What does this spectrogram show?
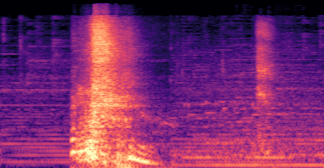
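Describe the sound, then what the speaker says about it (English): One loud, close sneeze bursts out sharply, followed by a brief, softer exhale or sniff about a second later. "Oh, hold on, gotta sneeze."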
